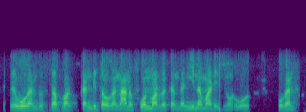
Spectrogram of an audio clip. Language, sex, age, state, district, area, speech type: Kannada, male, 18-30, Karnataka, Koppal, rural, conversation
